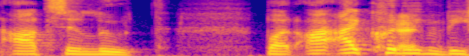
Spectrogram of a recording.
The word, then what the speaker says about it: Atzilut: I would say if I were to give the correct pronunciations as closely as I know them to be, it's Asiya, Yetzirah, Bria, and Atzilut.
